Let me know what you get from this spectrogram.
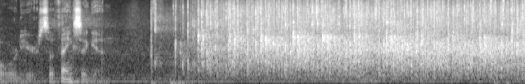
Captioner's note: applause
